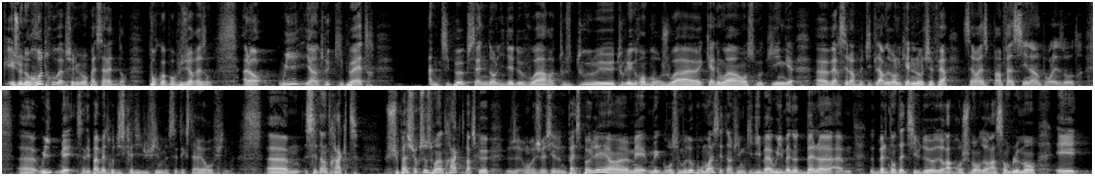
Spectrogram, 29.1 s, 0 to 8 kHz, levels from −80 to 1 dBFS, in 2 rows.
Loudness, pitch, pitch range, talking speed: -22 LUFS, 125 Hz, 110-145 Hz, 255 wpm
